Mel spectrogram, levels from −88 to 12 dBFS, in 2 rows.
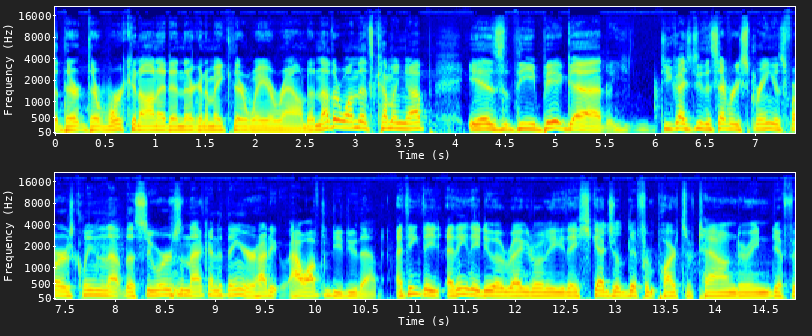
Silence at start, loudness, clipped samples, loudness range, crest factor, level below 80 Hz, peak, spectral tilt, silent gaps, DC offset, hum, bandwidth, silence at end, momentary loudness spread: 0 s; -19 LUFS; under 0.1%; 2 LU; 14 dB; -44 dBFS; -4 dBFS; -6.5 dB/octave; none; under 0.1%; none; 19 kHz; 0 s; 6 LU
